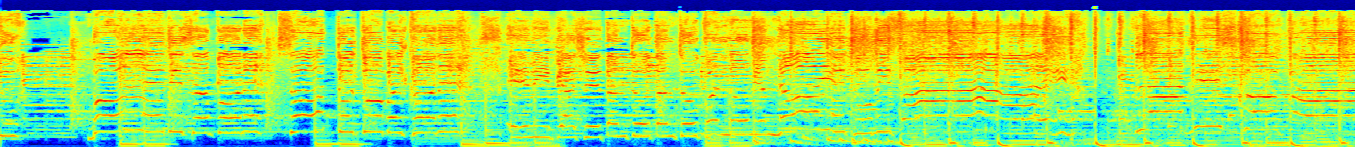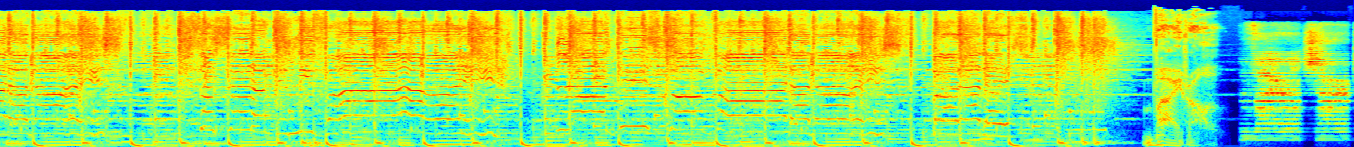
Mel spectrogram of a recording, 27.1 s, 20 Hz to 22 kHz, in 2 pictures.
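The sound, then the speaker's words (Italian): A loud pop song with singing over a steady driving beat and full backing instruments plays continuously, then cuts off abruptly just before the end; the song is number four on a chart, a former number one that dropped one place. “Al numero 4 abbiamo appena ascoltato una canzone in discesa di un posto, una ex numero 1,”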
